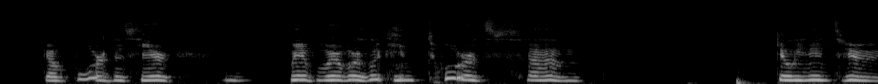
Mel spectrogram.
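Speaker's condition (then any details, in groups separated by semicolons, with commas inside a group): Cerebral palsy; mild left side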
